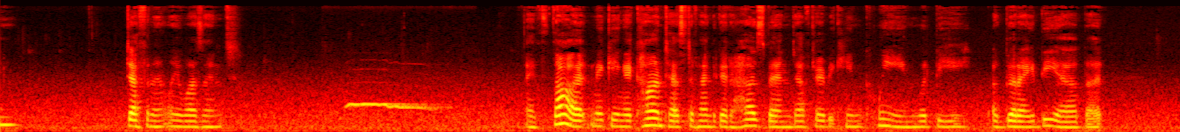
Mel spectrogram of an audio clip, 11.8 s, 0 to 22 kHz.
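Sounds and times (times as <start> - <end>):
low hiss: 0.0 - 11.7
speech: 1.3 - 2.5, 5.2 - 11.2
owl hooting: 3.4 - 4.7.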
